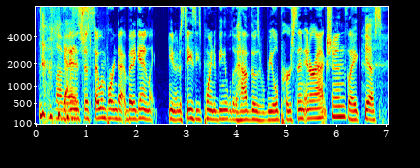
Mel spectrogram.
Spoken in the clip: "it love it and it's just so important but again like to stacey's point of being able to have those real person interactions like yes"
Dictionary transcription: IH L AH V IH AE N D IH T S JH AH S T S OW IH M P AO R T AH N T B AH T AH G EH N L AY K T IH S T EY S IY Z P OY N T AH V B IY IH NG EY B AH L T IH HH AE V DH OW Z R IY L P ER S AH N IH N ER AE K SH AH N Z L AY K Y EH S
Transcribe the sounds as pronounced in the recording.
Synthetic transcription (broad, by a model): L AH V IH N IH T S JH AH S T S OW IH M P AO R T N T B AH T AH G EH N L AY K T IH S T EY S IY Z P OY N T AH V B IY IH NG EY B L T IH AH V DH OW Z R IY L P ER S AH N IH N ER AE K SH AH N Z L AY K Y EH S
